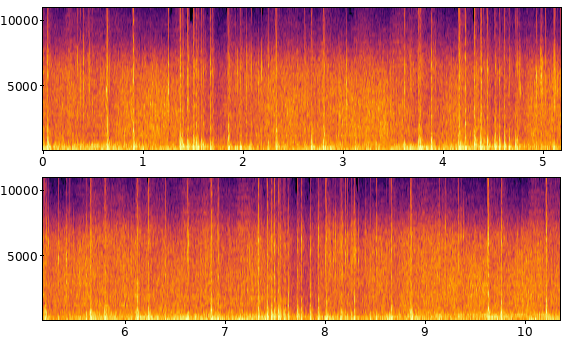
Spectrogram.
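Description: Fireworks display firing fans of comets and bursting shells in rapid succession: a dense, unbroken volley of loud bangs and crackles with no pause.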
